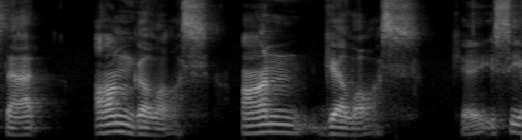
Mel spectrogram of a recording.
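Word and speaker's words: ἄγγελος: So we would pronounce that angalos. Analos. Okay, you see how I broken down the syllables and transliterated the sound there. Angalos. That's that first gamma is pronounced with an n an angalos.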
